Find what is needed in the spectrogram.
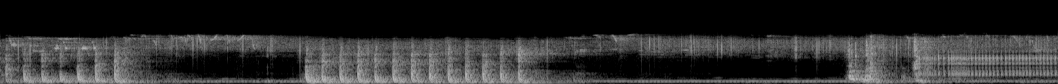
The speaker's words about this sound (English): She knocks impatiently, looking about anxiously.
